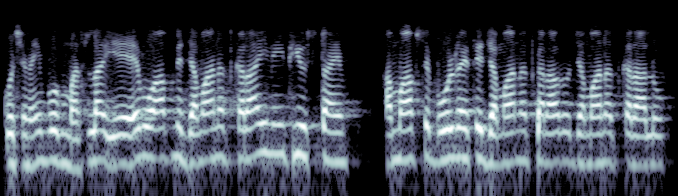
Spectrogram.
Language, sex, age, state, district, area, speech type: Hindi, male, 18-30, Madhya Pradesh, Hoshangabad, urban, conversation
